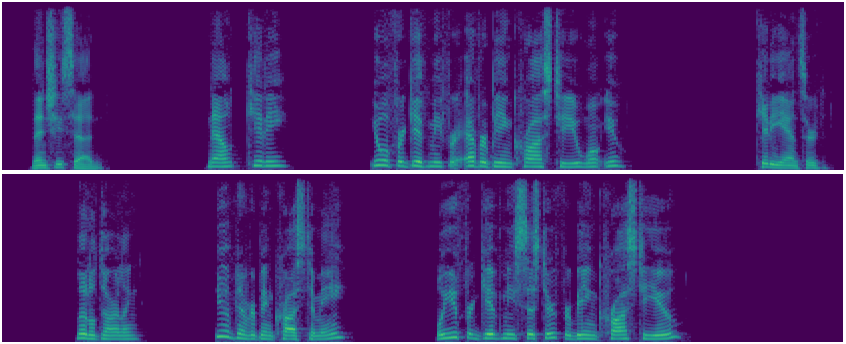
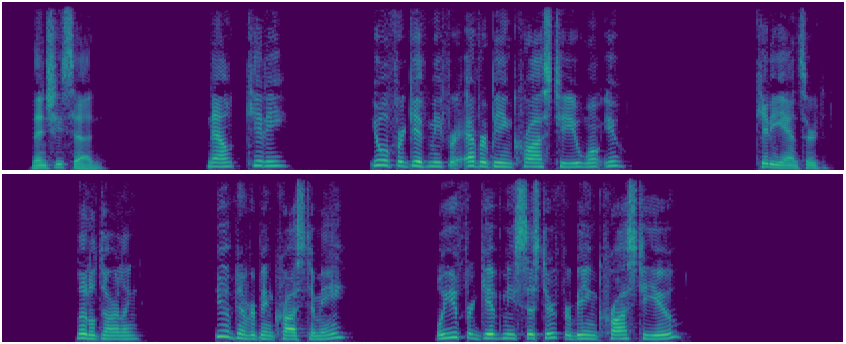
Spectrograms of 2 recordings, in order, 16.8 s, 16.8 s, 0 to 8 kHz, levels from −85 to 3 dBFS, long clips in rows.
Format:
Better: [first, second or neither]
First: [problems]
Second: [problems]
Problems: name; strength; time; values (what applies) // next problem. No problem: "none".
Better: first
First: none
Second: noise reduction (neural mask model Resemble Enhance denoiser)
